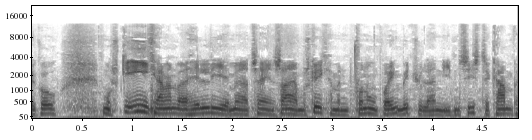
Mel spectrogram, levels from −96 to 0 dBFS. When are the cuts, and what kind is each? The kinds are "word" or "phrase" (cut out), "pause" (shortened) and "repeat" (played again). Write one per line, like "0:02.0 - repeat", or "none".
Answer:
0:02.0 - word
0:03.2 - word
0:03.7 - word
